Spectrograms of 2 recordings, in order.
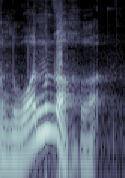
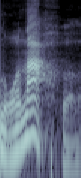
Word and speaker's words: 罗讷河: 这条河呢，在百度百科上写的是罗尼河，又有一个名叫罗讷河。言字旁一个内，木讷的讷，也有人读白字儿，就直接读成罗纳河了。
